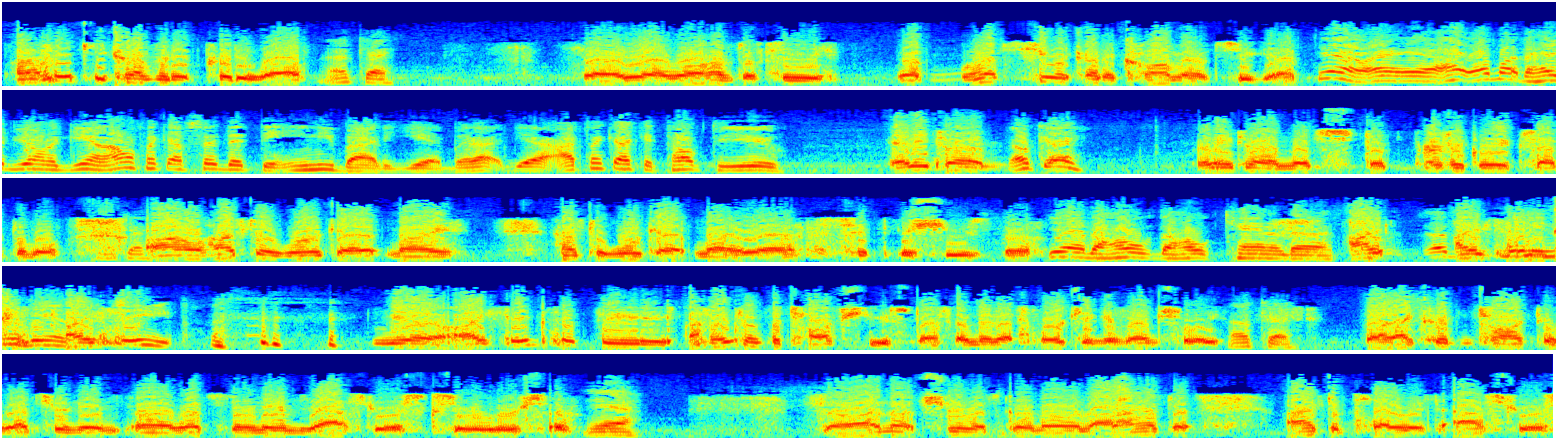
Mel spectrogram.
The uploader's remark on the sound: Phone interview.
